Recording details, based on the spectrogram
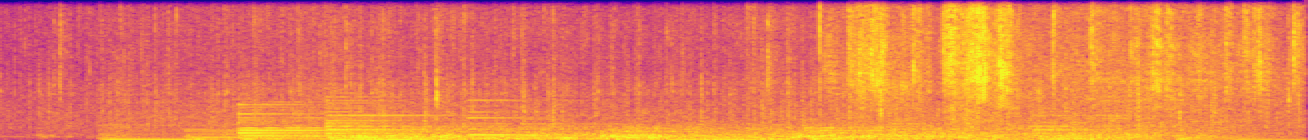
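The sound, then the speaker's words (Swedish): Steady rain begins abruptly after a brief quiet moment, a dense hiss over a deep rumbling undertone, with brighter crackling patter joining in the second half. No one speaks. “Det regnar.”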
